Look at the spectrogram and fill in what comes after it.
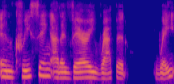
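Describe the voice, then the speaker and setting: With an American accent, a woman speaks at a fairly low pitch, the sound dry and close with no echo over a quiet background. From Los Angeles, California. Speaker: TV writer and family caregiver. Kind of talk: podcast interview. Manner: halting.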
